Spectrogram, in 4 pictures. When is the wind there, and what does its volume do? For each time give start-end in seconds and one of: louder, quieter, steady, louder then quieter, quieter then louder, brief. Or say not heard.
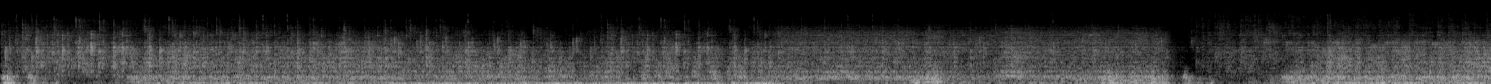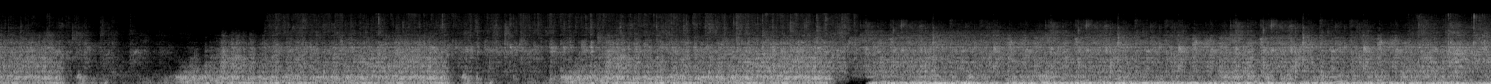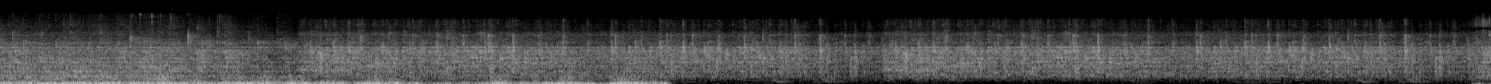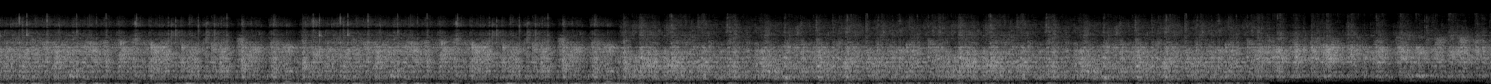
0.0-36.5 louder then quieter.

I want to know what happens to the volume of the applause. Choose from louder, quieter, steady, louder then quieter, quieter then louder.
louder.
